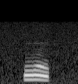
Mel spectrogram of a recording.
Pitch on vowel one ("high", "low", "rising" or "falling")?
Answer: low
